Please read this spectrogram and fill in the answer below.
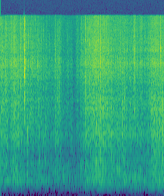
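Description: A takeout bag rustling and crinkling as it is handled and opened, with small crackles and clicks, getting busier in the second half.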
